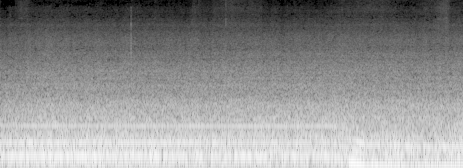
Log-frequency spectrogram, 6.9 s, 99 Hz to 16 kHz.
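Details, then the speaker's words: Toyota Tacoma cruising 63–65 mph with new roof rack, wind deflector and light bar, recorded in cabin: steady low road and wind rumble mostly from side window, no high whistle as before; normal wind noise. "definitely wind noise but honestly I think it's coming more from the side of the truck than up above because when I get closer to the window there I can hear the the wind blowing pretty much across the side of the window"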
